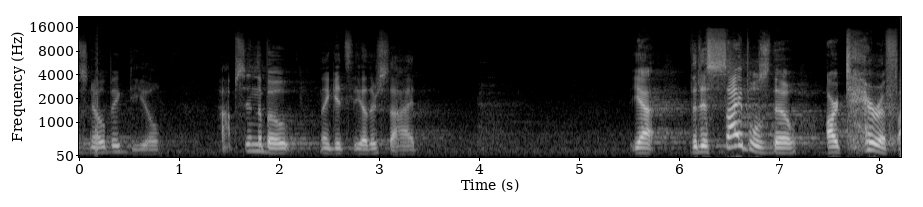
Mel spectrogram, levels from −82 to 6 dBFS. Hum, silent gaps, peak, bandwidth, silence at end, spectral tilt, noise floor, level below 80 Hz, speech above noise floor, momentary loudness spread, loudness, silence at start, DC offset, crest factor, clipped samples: none; none; -6 dBFS; 16 kHz; 0 s; -3 dB/octave; -59 dBFS; -72 dBFS; 36 dB; 17 LU; -23 LUFS; 0 s; under 0.1%; 20 dB; under 0.1%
